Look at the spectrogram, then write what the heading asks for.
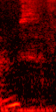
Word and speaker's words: Thames: beautiful, did I say the right way to pronounce the name of the river? Thames. On the Thames River right behind us here.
